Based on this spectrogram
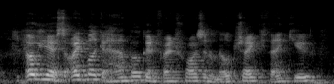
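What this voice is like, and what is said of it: Put-on British accent. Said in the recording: “hit our orders in a British accent.”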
